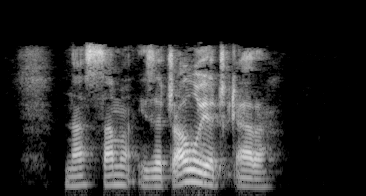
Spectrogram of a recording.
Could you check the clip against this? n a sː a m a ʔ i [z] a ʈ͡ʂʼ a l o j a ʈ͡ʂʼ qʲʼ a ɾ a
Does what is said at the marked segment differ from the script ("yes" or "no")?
no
